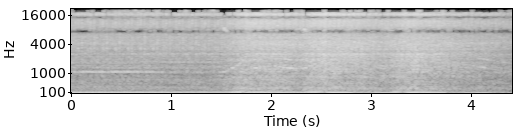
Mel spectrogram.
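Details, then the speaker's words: Porsche 924 after replacing coil, distributor cap and rotor and cleaning all earth points to fix a hot-start problem: low, even idle rumble with steady beat, no stumble or knock, block completely still; normal smooth idle. "that it runs really nicely it idles very smoothly the block is completely still which is the way it should be"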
